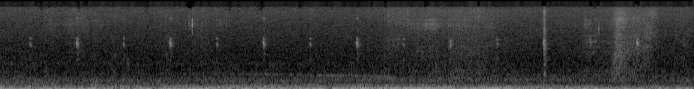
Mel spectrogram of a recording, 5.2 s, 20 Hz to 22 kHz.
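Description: A Toyota Vios taxi converted into a rally car, its 1500 cc engine driving with a steady, loud low rumble that holds throughout without pause, with no voices over it.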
